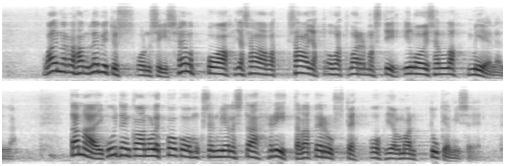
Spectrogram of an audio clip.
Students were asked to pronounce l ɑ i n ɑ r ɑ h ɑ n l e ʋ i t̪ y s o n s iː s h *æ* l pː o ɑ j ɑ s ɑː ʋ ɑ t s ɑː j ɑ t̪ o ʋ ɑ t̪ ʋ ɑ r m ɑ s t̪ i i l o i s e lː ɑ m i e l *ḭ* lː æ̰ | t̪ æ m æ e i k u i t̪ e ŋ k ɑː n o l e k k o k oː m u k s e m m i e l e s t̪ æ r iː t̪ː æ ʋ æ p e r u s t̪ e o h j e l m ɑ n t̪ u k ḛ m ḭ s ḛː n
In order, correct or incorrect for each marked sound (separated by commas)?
incorrect, incorrect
